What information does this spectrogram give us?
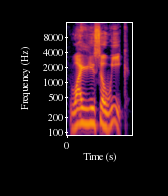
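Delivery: hammed-up inner critic; self-scolding inner voice. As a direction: snap at yourself for being weak. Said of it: "I'm like".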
